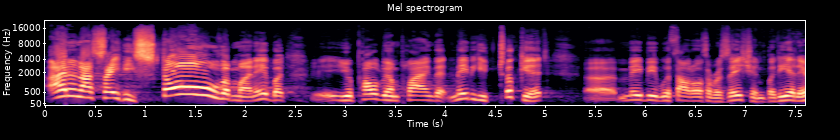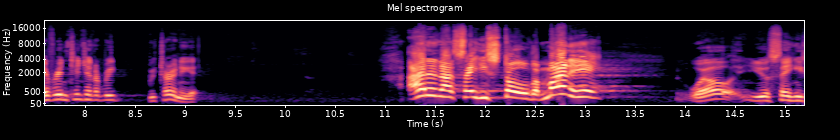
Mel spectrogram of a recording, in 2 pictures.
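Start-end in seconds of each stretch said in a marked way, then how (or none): 0.0-2.2 "stole" stretched, high and loud; stress on stole. Shown as a demonstration. Preacher showing the congregation stress on "stole". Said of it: "You see how you can say different things". 11.2-13.2 "money" hit high and loud, falling; stress on money. Shown as a demonstration. Preacher demonstrating to the church stress on "money". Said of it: "You see how you can say different things".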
